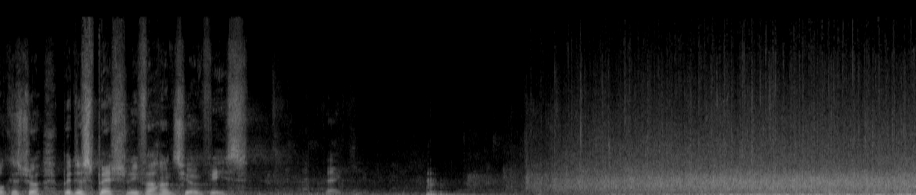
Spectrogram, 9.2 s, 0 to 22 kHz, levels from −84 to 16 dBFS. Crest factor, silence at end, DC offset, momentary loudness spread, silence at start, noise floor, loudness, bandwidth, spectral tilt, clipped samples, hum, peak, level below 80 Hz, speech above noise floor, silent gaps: 20 dB; 0 s; under 0.1%; 20 LU; 0 s; -52 dBFS; -31 LUFS; over 20 kHz; -4 dB/octave; under 0.1%; none; -12 dBFS; -42 dBFS; 22 dB; none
